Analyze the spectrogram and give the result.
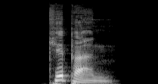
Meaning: dative plural of Kipper
- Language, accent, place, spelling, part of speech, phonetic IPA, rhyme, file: German, Germany, Berlin, Kippern, noun, [ˈkɪpɐn], -ɪpɐn, De-Kippern.ogg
